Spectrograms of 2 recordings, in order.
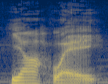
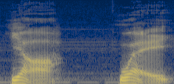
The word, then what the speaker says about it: Yahweh: about pronouncing its name yahweh yeah way you do want to stress on the first syllable yahweh did you get it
